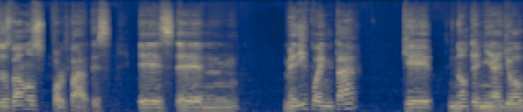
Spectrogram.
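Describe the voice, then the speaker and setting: Medium-pitched male speech, varying in pitch in an ordinary way. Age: 60s. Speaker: logistics executive and investor. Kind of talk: interview.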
